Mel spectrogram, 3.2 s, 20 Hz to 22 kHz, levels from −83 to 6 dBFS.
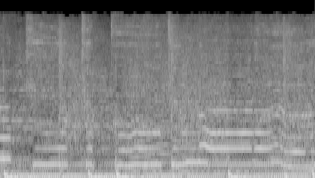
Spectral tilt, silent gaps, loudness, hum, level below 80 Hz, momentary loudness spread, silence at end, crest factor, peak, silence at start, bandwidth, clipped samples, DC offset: -4 dB/octave; none; -12 LUFS; none; -18 dBFS; 1 LU; 0 s; 10 dB; 0 dBFS; 0 s; 16 kHz; under 0.1%; under 0.1%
